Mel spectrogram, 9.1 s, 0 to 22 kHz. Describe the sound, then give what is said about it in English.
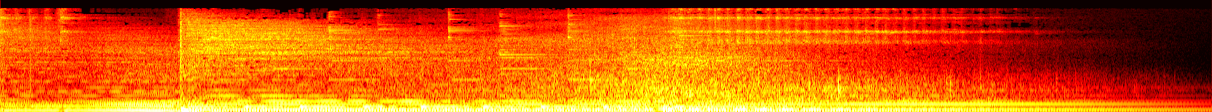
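A steady roar of surf washes over a sunny Gold Coast beach on a Monday morning around 9 a.m., swelling and fading with the waves, while a low droning engine-like hum runs underneath. No one speaks. “We just met the Gold Coast Open Water Swimming Club down at the beach on a Monday morning.”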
